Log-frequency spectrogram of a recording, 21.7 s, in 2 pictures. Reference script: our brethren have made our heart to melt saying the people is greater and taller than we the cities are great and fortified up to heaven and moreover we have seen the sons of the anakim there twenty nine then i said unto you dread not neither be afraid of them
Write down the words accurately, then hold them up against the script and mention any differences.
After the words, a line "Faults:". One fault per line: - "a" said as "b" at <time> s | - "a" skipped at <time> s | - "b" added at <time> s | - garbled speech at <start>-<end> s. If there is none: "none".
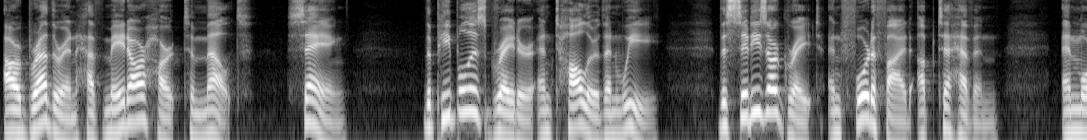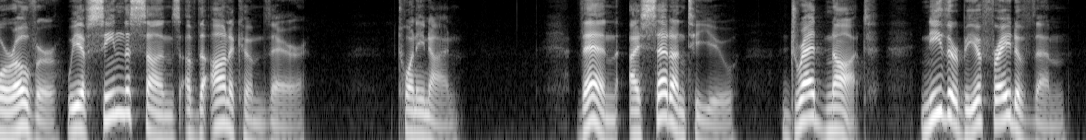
our brethren have made our heart to melt saying the people is greater and taller than we the cities are great and fortified up to heaven and moreover we have seen the sons of the anakim there twenty nine then i said unto you dread not neither be afraid of them
Faults:
none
